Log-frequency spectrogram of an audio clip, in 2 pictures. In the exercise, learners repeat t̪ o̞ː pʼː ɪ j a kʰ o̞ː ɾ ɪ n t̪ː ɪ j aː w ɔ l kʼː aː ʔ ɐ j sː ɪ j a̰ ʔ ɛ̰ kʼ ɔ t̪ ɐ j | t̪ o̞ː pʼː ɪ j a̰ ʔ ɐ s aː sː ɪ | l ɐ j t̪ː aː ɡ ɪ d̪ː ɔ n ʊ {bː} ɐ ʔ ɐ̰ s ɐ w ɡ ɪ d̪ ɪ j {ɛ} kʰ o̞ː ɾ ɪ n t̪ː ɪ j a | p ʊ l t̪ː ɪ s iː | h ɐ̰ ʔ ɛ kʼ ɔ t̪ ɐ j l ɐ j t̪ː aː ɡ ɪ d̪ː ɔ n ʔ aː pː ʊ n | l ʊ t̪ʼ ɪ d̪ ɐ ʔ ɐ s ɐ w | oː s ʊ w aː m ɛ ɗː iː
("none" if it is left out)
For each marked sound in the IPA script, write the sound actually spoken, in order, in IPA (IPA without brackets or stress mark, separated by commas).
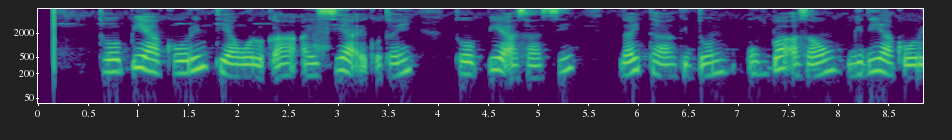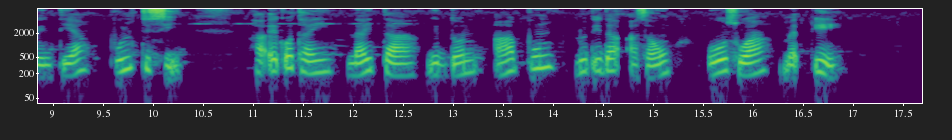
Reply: bː, a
